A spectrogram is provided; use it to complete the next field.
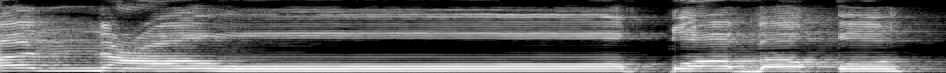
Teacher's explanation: یہ جو غنہ یہ موٹا ہوگا، اخفا جو ہے یہ موٹا ہوگا کیونکہ طا موٹا لیٹر ہے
